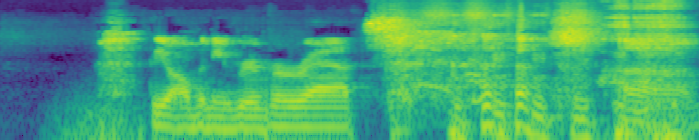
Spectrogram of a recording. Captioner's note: laughs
